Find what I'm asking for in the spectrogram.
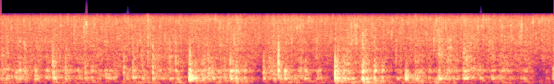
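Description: A spoonful of flour cooks in oil in a pan for garlic pork ribs, giving a soft, continuous sizzle broken by quiet stirring scrapes and taps.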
